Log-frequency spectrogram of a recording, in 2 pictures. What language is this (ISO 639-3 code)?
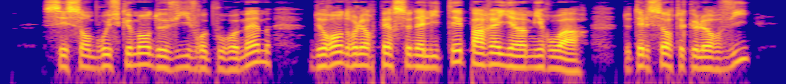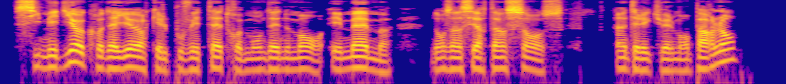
fra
